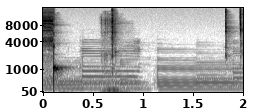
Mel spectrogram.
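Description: Animated-intro music with sustained notes, opening with a sharp pop sound effect and a soft low thud about a third of the way in. The music drops out briefly about a second in, then resumes.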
